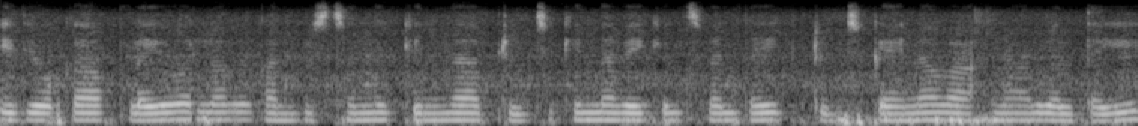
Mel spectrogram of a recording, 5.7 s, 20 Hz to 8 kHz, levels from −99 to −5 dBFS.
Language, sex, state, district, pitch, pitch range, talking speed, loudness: Telugu, female, Andhra Pradesh, Guntur, 170 Hz, 170-175 Hz, 160 wpm, -33 LUFS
